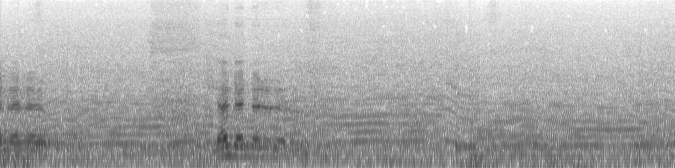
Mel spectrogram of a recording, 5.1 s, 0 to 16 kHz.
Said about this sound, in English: Listen to this wonderful V12.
